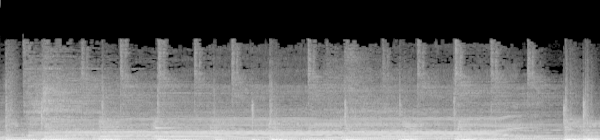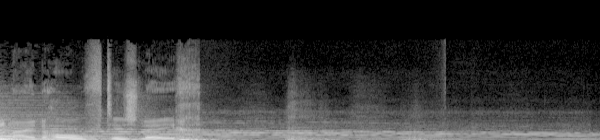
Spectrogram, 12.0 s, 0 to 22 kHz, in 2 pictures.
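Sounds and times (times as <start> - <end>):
held tone gliding down in pitch: 0.3 - 10.4.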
